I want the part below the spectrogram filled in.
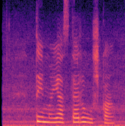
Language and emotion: Russian, positive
